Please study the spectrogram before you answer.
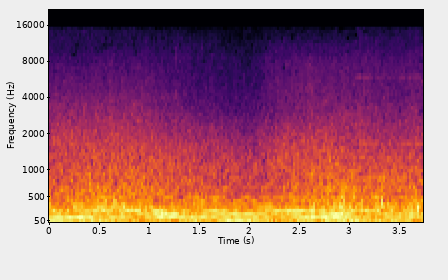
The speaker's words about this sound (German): Und du beobachtest die Wellen, wie sie kommen und gehen. Du fühlst dich richtig wohl an diesem schönen Ort am Meer. Verbinde nun deinen Atem mit dem Rauschen des Ozeans.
